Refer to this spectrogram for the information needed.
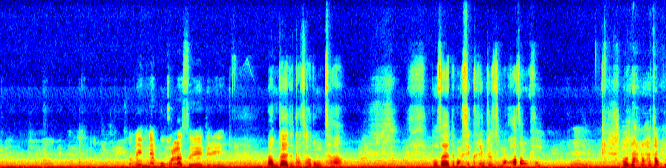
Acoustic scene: car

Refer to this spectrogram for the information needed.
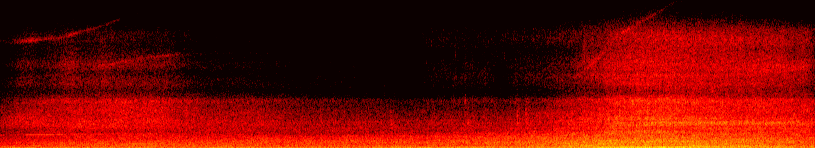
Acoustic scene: street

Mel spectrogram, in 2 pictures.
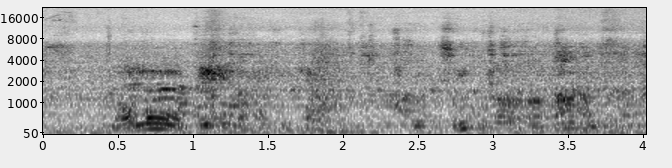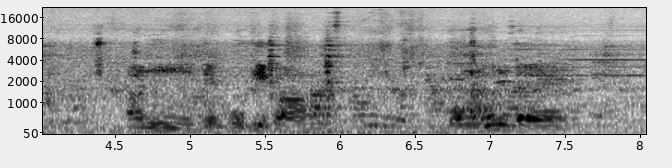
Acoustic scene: restaurant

